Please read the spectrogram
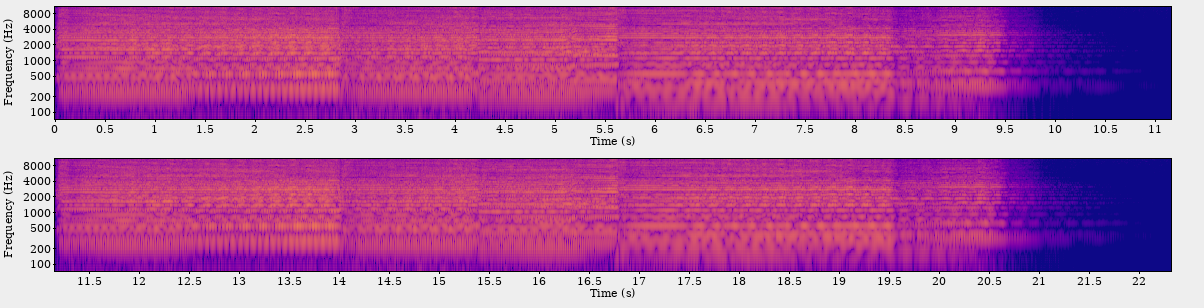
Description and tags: Three or four chords and a little melody (for the background, I guess). Another one with a tweaked (pitch-tuned etc.) cello. Will sometime use this myself, too.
